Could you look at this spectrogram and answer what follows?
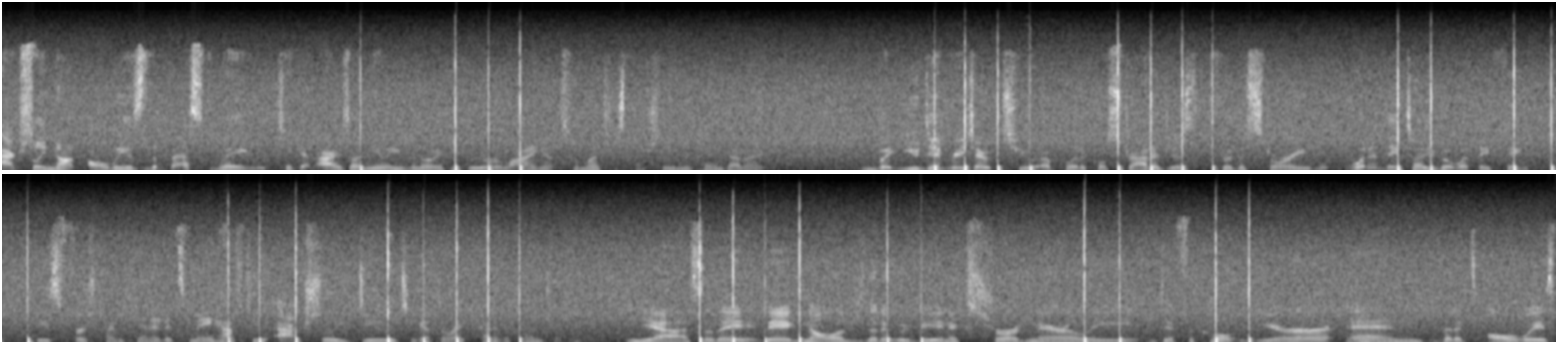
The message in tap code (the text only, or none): C THPRG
